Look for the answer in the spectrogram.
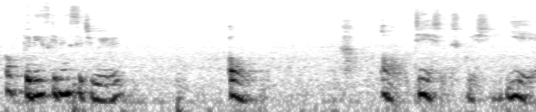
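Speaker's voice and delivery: soft unvoiced whisper. Real, not acted. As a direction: whisper so the dog sleeps on. Whispering so dog sleeps.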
